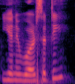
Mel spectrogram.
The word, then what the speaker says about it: university: with a consonant sound now here it is written a university a unit why it is your u a e i o u it is supposed to be a vowel and in front of a vowel we have learned always that n is used then why a is used here because definitely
